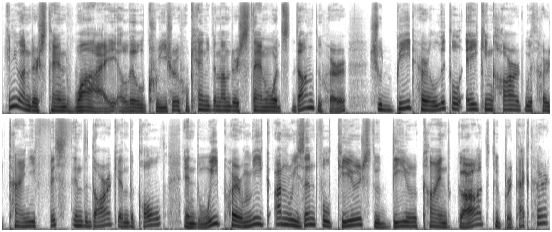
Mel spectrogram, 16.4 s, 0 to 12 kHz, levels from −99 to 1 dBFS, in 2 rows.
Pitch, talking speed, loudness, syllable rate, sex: 130 Hz, 160 wpm, -19 LUFS, 3.9 syllables/s, male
